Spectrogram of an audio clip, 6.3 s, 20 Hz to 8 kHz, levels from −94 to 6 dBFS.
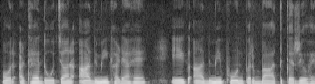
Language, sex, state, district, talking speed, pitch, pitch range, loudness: Marwari, female, Rajasthan, Nagaur, 145 wpm, 195 Hz, 185-205 Hz, -15 LUFS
